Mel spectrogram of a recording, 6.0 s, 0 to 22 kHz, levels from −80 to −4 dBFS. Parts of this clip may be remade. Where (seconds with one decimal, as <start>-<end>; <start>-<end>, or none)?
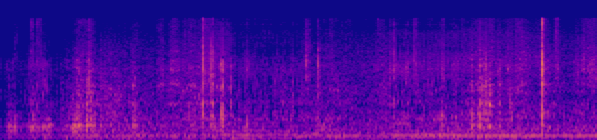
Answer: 0.0-0.6; 2.0-3.0; 3.9-4.6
